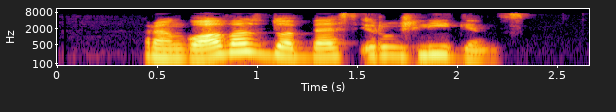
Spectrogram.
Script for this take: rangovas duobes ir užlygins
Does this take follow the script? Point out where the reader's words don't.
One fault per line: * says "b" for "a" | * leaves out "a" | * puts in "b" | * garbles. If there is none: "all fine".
all fine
